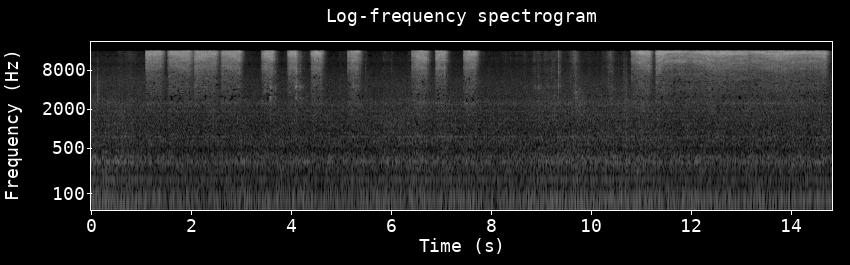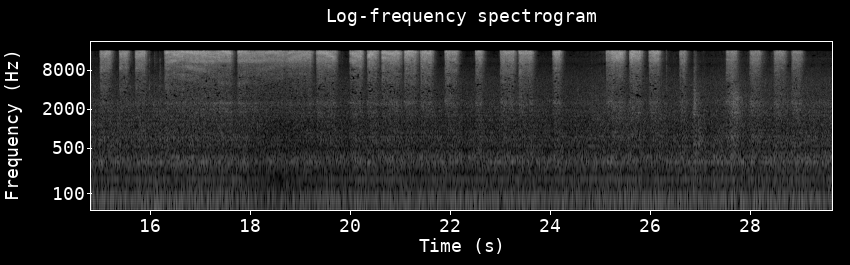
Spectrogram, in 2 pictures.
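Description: Aerosol spray-paint can spraying paint onto a stove's insert surround, hissing in many short bursts with a longer continuous pass about a third of the way in, over a steady low hum.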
